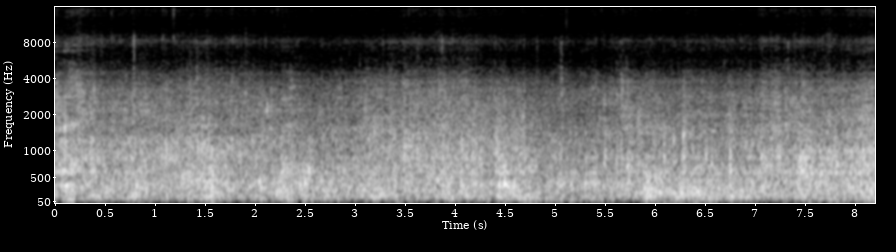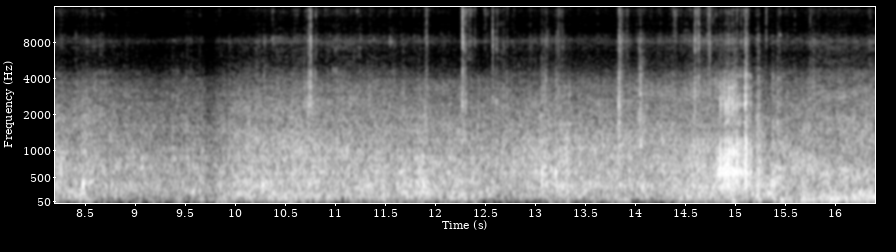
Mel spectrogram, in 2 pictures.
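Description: Sea surf washing over shore rocks, with wind on the microphone, as an even steady noise. A brief louder burst stands out near the end.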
